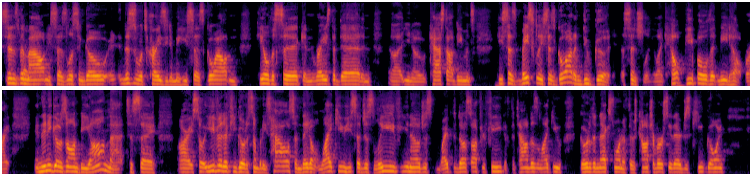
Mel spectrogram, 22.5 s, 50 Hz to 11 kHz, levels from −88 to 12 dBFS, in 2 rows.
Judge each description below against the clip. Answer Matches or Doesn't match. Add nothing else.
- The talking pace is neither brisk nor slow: Doesn't match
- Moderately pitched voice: Matches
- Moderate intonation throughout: Doesn't match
